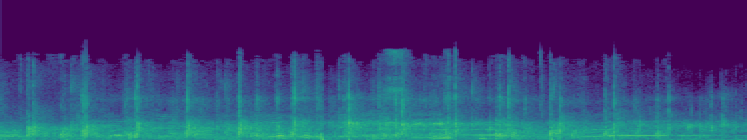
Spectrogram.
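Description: A crowd of hundreds outside the Ada County Courthouse in Idaho claps and cheers continuously at close to mid range, with dense, steady applause and scattered voices mixed in.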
